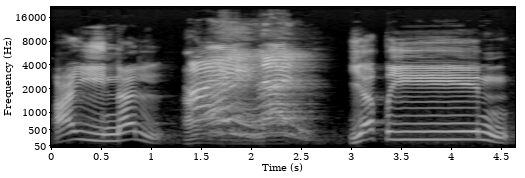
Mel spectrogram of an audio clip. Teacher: क़ाफ उर्फ़ मुस्तालिया में से मोटा होगा, चाहे वो ज़बर हो, ज़ेर हो, पेश हो।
